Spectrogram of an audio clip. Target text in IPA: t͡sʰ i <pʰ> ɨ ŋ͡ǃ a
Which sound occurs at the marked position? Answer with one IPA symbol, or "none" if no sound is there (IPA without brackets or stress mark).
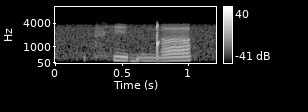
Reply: b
